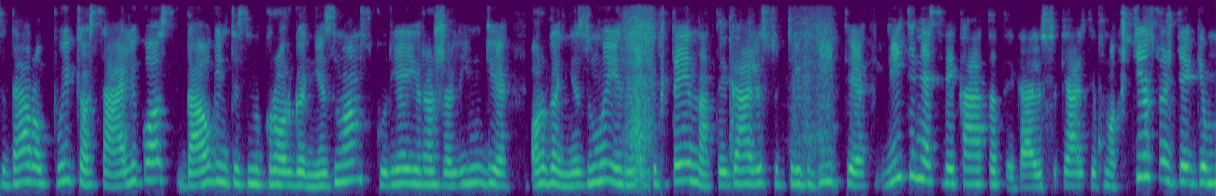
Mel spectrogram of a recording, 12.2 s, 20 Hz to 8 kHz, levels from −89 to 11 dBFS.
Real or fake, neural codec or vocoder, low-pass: fake; vocoder, 22.05 kHz, 80 mel bands, HiFi-GAN; 7.2 kHz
